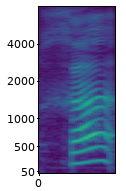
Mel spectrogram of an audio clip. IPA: x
